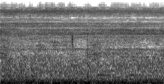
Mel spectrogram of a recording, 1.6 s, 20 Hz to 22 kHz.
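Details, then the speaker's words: Honda B18B1, leak-down test on cylinder 1 (about 20-23%), cylinder 4 plug black: steady faint hiss with smoke at oil filler cap, none at intake or vacuum; leak-down hiss into crankcase from worn piston rings. "But you can definitely hear it from here. Probably won't pick it up on camera, but we can hear it. And you can see it's pushing the smoke out of the oil cap too."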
